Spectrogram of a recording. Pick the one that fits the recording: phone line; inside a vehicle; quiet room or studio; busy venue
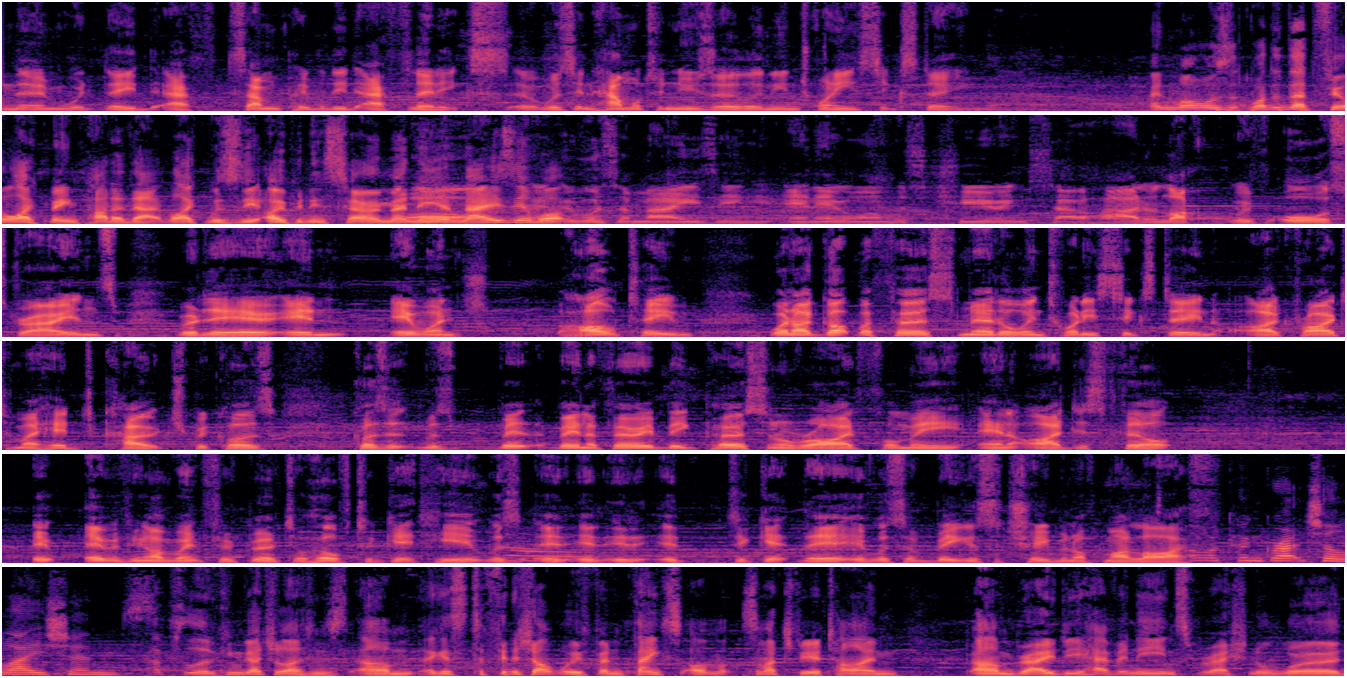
busy venue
